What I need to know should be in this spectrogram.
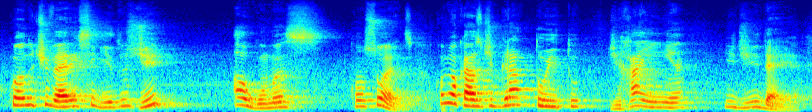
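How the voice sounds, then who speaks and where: A man teaching a grammar lesson, animated and checking in with the viewer through rhetorical questions. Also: high-pitched. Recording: roomy with a long reverb tail.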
